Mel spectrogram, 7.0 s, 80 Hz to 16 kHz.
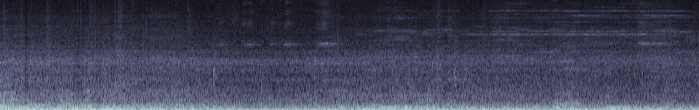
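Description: Rumble of a Kotoden 1080-series electric train heard from inside the driver's cab as it moves slowly through a station. The rumble is heaviest in the first half second, then eases to a steadier, lighter level, with faint thin high tones in the second half.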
